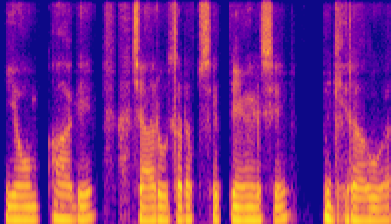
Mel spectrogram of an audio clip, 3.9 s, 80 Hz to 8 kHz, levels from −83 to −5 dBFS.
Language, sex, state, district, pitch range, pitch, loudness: Hindi, male, Uttar Pradesh, Lucknow, 120-130 Hz, 120 Hz, -16 LUFS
